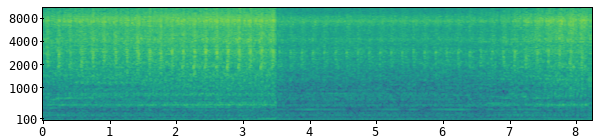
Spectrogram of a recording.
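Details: GM LS V8 at idle: steady tick about three per second, tone dropping as scan software commands PCM to cut individual cylinders, isolating a misfiring cylinder caused by collapsed lifter.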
